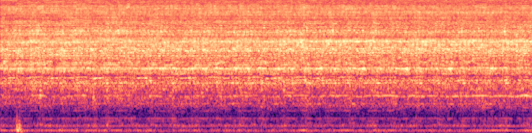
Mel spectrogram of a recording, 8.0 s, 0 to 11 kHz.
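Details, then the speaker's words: 2022 Zinger 270BH travel trailer's electric stabilizer jack retracting after being set to hold pressure, not to lift; steady, even motor drone with constant whine and no catching or grinding, normal stabilizer jack operation. "it's not meant to raise it it's just meant to have you know pressure on there to stabilize and when you're done you just hold retract and it goes back up"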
